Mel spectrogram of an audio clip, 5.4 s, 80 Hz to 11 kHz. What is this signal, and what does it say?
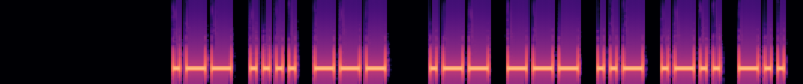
Morse code, heard as a keyed tone, about 28 wpm, 700 Hz. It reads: WHO WOULD
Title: Sentences from Top 1400 Words 28wpm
